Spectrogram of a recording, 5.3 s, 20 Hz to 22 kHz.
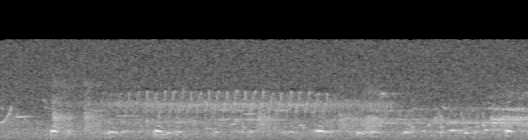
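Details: Newly hatched Canada goose goslings in the nest at Decorah, Iowa, USA, 14 April 2024, giving short clear piping peeps about every half second to second, with a high buzzy trill from another bird behind.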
